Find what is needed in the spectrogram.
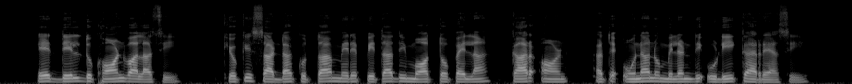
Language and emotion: Punjabi, sad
